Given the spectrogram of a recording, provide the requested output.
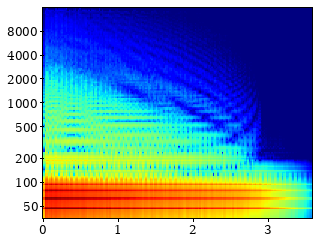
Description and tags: home made 808 bass drum , made using FL Studio and the plugin 3osc and camel crusher distortion ( Fl studio is fun )
808, bass, drum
